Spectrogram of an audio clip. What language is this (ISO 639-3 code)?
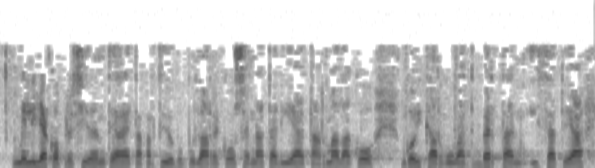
eus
